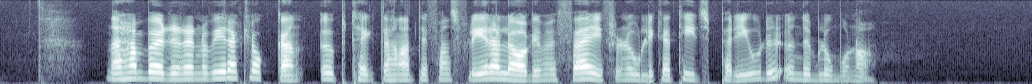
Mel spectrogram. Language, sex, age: Swedish, female, 47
